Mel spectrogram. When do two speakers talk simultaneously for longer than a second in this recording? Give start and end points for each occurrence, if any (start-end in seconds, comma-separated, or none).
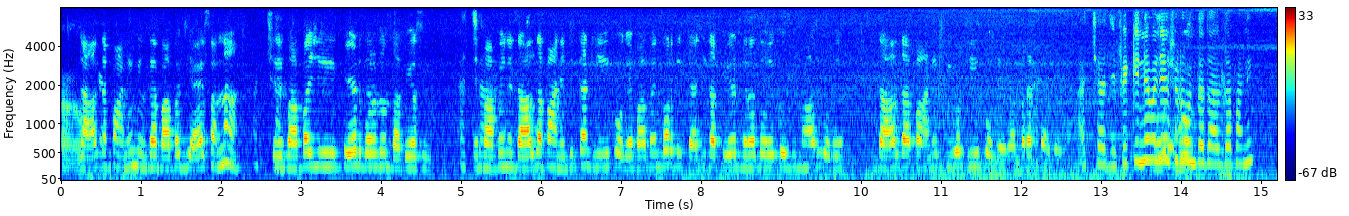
none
